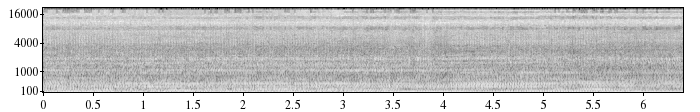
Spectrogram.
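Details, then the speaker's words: Restored 1948 Johnson TD20 5 hp outboard on a lake, pushing a boat about 8–10 mph, opened to wide-open throttle: strong, steady deep drone with no misses, knocks or surging; running cleanly. "Let's open her up, see what she can do. Here she goes."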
